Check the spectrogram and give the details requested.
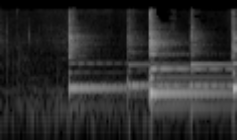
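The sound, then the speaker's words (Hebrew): Five notes struck on a pantam, a Swiss handpan-style steel drum, each a bright metallic hit that rings on with sustained, bell-like pitched tones, played unevenly over a quiet background with no talking. “פנטם. זה כלי בכלל וואלה, שוויצרי.”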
